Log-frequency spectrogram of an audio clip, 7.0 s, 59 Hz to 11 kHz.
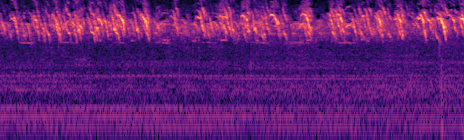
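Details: Newly hatched chicks of Cream Legbar, Sultan, Fizan, Cochin and İspenç chicken breeds, hatched 5 May 2023; a dense, overlapping chorus of high, sharp peeps from many chicks, roughly three per second, over a steady low hum.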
